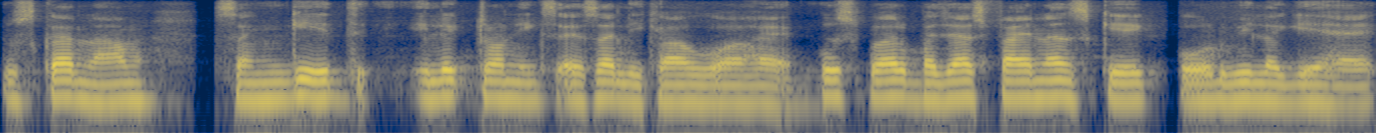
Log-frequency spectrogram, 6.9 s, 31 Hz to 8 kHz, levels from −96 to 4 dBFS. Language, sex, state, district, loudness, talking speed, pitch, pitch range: Hindi, male, Maharashtra, Gondia, -17 LUFS, 155 wpm, 130 Hz, 120-135 Hz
